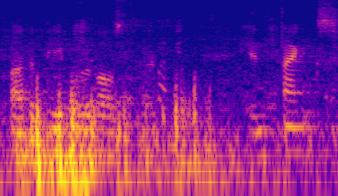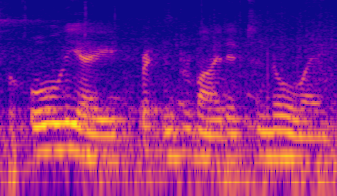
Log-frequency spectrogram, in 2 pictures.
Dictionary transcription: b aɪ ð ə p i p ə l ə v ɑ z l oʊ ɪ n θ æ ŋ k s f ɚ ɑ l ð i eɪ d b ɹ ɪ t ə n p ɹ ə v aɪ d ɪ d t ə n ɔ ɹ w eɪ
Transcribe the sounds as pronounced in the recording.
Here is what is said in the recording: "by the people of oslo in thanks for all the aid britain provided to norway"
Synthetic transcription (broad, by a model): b aɪ ð ə p i p ə l ə v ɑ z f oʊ ɪ n θ æ ŋ k s f ɚ ɑ l ð i eɪ d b ɹ ɪ t n p ɹ ə v aɪ d ɪ d t ə n ɔ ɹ w eɪ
